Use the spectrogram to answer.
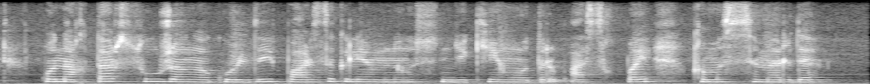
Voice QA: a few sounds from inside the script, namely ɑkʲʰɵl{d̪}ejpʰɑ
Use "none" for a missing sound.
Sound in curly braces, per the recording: d̪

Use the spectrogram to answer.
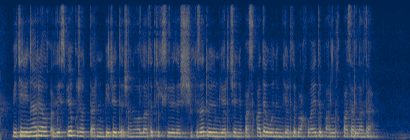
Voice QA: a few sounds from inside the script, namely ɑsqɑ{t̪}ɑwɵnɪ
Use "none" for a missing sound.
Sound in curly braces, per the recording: d̪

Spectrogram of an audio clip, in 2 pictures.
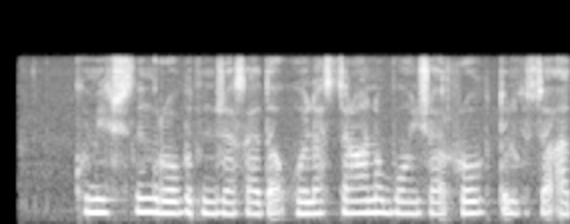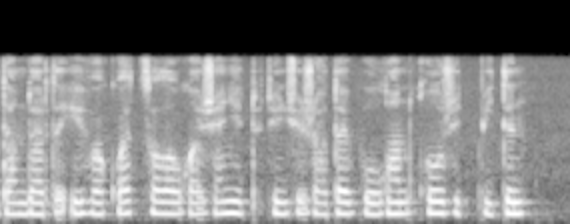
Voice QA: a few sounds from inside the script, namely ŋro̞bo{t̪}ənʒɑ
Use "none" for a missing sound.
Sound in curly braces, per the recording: t̪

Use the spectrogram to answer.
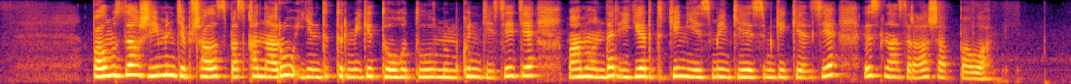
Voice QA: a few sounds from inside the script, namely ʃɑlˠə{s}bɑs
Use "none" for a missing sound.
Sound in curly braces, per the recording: s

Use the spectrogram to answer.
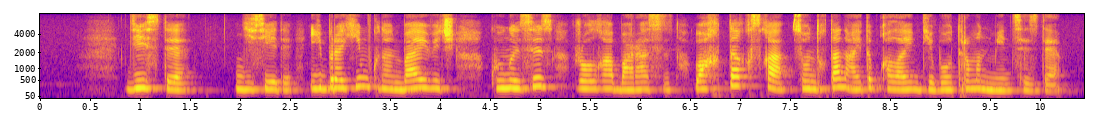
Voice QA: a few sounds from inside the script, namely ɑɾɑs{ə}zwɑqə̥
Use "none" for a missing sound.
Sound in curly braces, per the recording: ə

